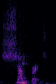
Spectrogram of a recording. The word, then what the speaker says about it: Shumpert: are the only ones of us and it's pronounced shumpert just the way i'm spelled i went from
